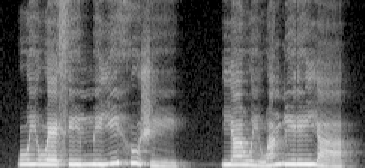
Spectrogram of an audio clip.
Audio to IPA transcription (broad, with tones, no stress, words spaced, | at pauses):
wi˧wɛ˧sĩ˧ mi˧ji˦hu˦˨ʃi˨ | jã˧wi˨ wã˨˦ɡ͡bĩ˧ɾĩ˧ ja˨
